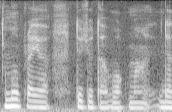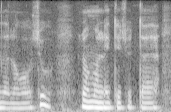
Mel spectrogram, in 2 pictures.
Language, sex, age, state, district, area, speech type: Nepali, female, 45-60, West Bengal, Darjeeling, rural, spontaneous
